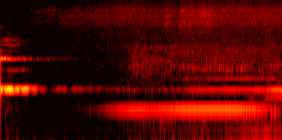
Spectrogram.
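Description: Contemporary chamber music for bass flute, bass clarinet and female voice: a held note with a slow wavering vibrato ends just after the start, giving way to a quieter airy, breathy hiss with a faint low sustained tone beneath it.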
